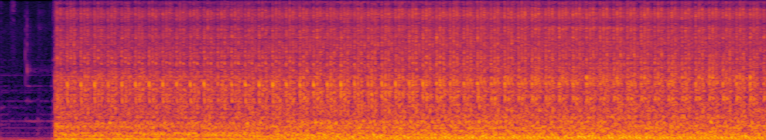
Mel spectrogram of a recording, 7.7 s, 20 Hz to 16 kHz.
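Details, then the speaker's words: 2007 Audi A4 B7 1.9 TDI diesel: catches and settles into uneven lumpy clatter with wavering beat; rough idle persisting after injector wiring loom replacement, faulty injector suspected, new one ordered. "in the last episode we replaced the injector wiring loom uh it didn't end up changing anything and the car is still running rough"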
